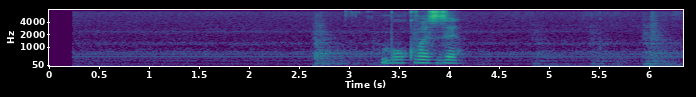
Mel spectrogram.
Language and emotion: Russian, neutral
